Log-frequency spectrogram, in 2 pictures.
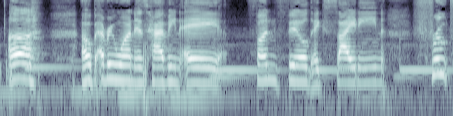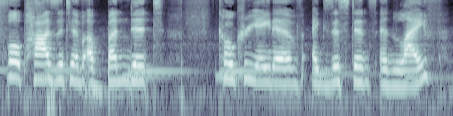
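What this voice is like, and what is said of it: Congested, stuffy-nosed voice. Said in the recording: “I sound congested.”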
